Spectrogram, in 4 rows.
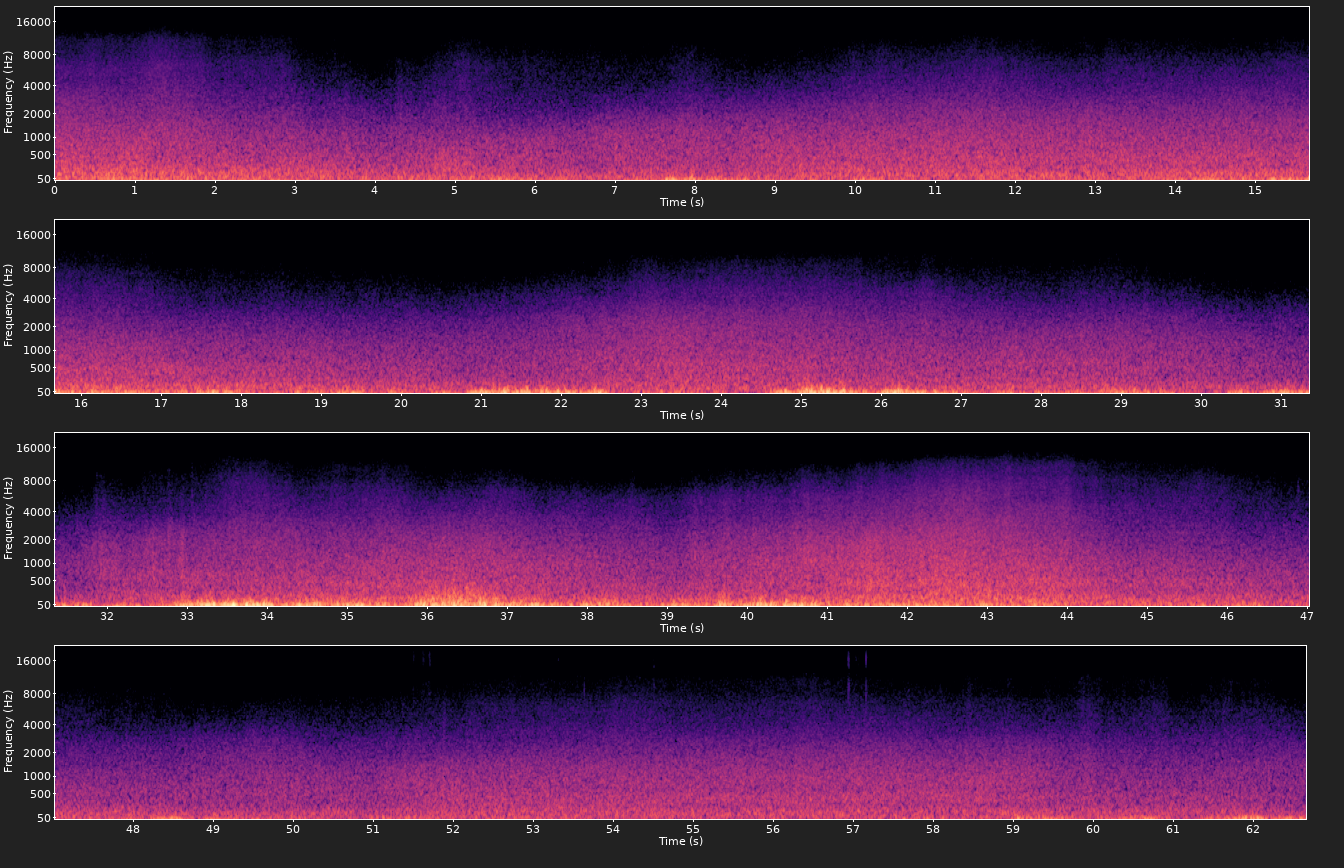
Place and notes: Taitung County, Taiwan - Sound of the waves
At the beach, Sound of the waves, Fighter flight traveling through, Zoom H6 M/S + Rode NT4
Taitung City, Taitung County, Taiwan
